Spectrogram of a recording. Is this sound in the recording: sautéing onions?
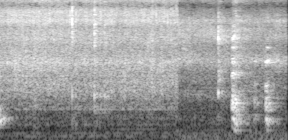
yes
